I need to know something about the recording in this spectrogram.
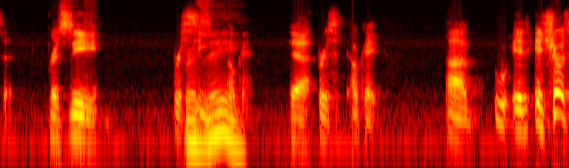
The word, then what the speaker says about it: Bresee: And by the way, Bresee is how we pronounce it? Bresee.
